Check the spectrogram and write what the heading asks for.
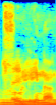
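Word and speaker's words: Čulina: Λοιπόν, στο Πάφος ΑΕΛ είναι ο Αντέ Κουλίνα. Ναι. Τσουλίνα, να δείξω πώς προφέρεται. – Τσουλίνα. – Τσουλίνα. – Ναι. Αντέ Τσουλίνα, ναι.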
